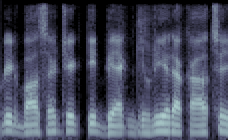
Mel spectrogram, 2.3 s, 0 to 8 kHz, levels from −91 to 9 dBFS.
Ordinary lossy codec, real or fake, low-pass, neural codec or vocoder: none; fake; 7.2 kHz; codec, 16 kHz, 0.8 kbps, ZipCodec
